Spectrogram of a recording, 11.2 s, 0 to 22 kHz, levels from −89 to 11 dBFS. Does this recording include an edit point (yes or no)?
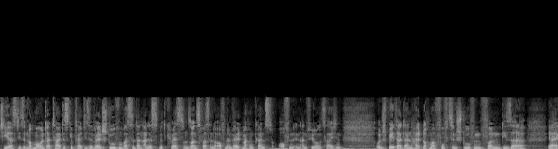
no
